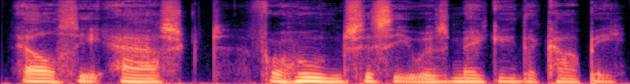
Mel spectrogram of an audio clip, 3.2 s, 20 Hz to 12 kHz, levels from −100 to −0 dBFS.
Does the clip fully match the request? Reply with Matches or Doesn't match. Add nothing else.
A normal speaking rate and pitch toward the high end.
Doesn't match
